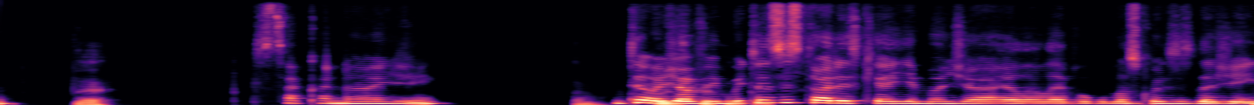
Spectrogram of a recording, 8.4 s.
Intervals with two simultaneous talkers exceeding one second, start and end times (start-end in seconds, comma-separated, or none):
4.1-5.4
